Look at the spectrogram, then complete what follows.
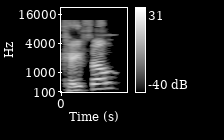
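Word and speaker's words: כפל: It's basically called kefel and dalid v'hei. That's the way it's pronounced.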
